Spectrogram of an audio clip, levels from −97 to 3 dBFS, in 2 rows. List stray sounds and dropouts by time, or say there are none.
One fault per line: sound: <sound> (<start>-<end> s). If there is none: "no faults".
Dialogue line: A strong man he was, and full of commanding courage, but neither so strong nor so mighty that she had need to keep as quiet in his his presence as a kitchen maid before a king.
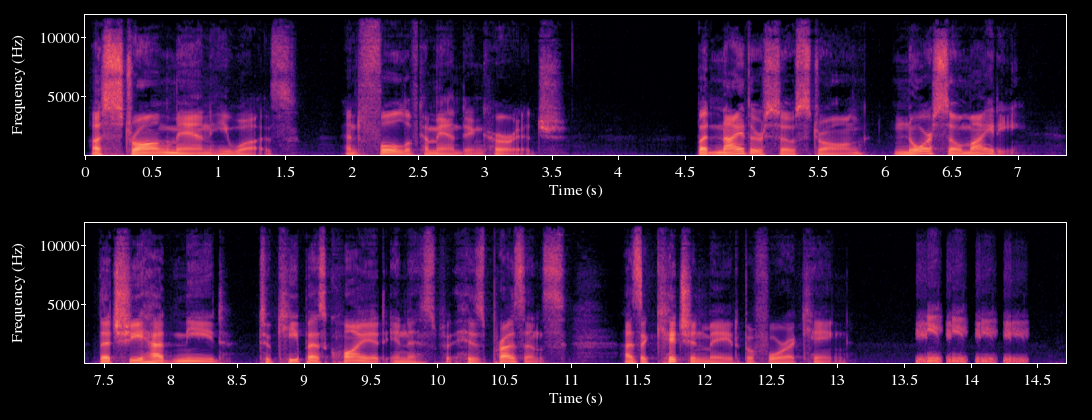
sound: laugh (13.6-14.5 s)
